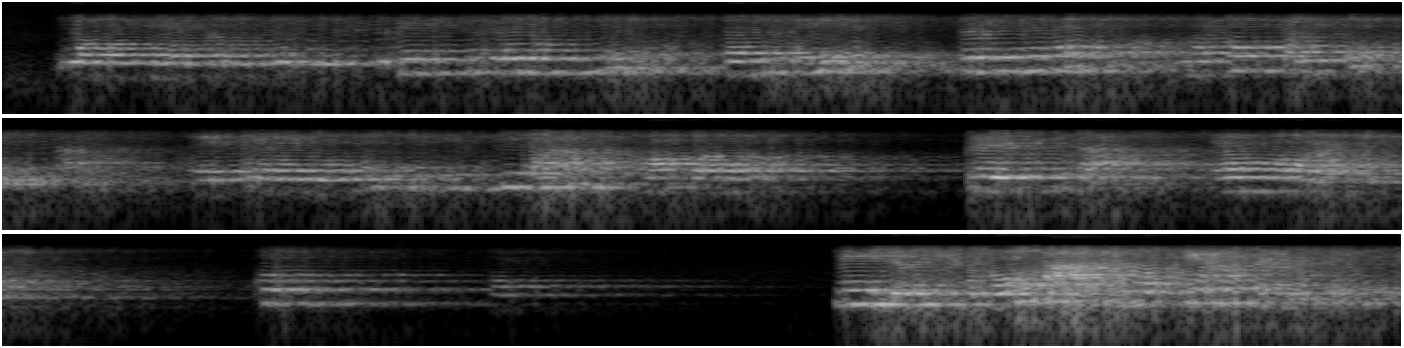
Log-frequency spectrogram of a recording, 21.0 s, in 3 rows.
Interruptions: none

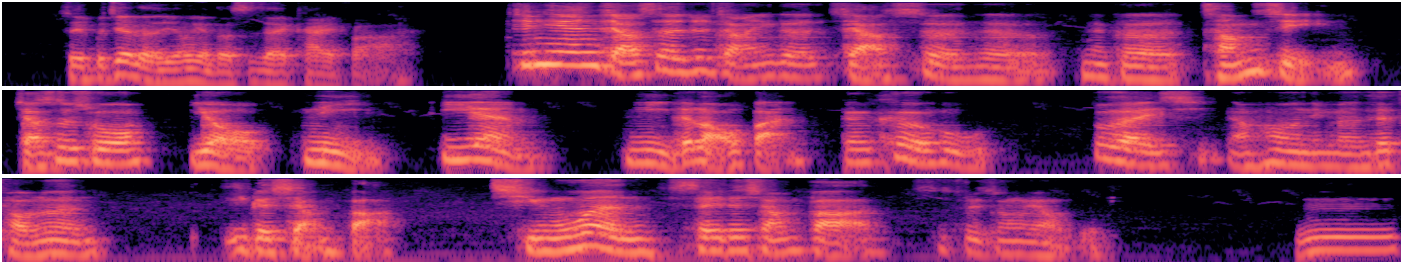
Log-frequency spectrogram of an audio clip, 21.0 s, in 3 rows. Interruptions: none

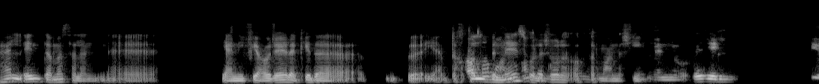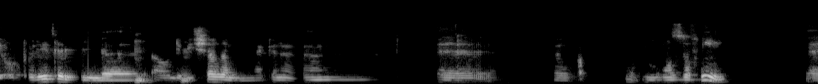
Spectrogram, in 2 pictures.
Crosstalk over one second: present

